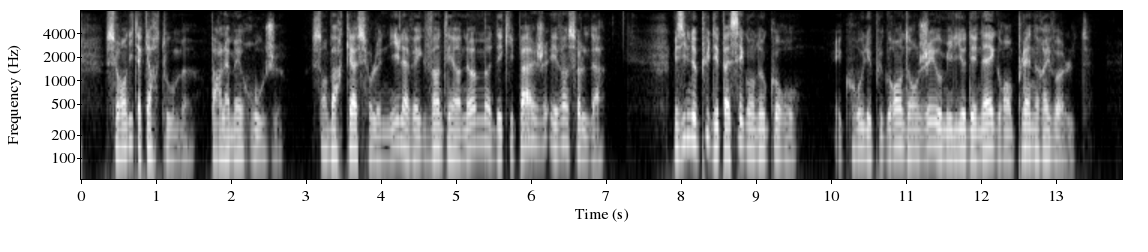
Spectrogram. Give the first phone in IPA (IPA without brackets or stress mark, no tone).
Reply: s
